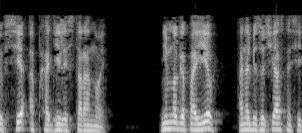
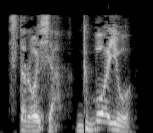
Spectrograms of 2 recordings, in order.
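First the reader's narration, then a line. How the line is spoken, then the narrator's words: Hissed command. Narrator (Russian): Дима прошипел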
